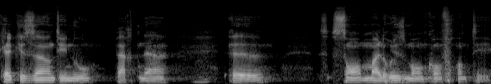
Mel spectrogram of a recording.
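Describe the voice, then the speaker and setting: Speaking very slowly, a man talks with a German accent. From Germany. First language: German (speaking French). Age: 60s. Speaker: ambassador, audience member asking a question. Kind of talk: audience question at a conference debate. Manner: halting, with hesitations.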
